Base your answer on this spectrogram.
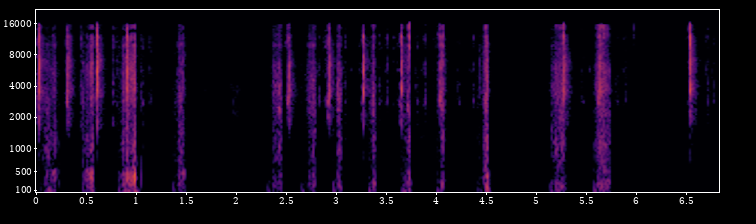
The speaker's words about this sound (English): Yeah, so that is like you put headphones on, 3D effect. It sounds like you're getting a haircut. Virtual haircut, that's what it's called.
